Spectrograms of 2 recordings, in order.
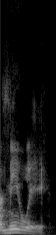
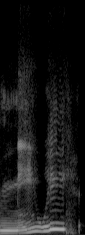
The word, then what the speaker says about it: MeWe: I believe it's pronounced MeWe. It's MeWe. And the M and the W are capitalized.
